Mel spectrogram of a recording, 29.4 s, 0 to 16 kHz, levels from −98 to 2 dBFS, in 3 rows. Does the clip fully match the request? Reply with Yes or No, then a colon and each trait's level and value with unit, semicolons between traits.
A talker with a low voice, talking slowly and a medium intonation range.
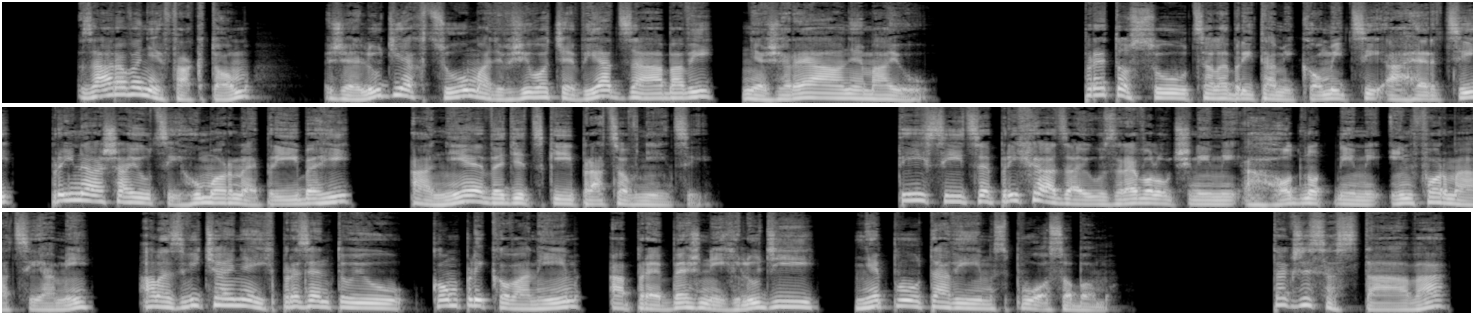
No: low, 125 Hz; slow, 100 wpm; wide, 7.6 semitones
